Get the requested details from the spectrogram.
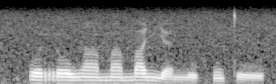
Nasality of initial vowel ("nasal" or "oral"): oral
